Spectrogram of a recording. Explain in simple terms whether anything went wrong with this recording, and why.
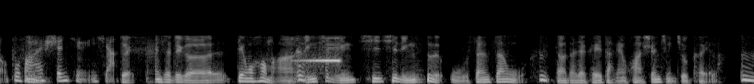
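Throughout, the speech sounds hoarse and grainy. That is the Speex codec, an older voice-chat compressor working with too little data to keep the voice clean.

From 1.49 to 1.63 s, and again from 4.15 to 4.30 s, the speech smears into a stretched, fading sound. This is VoIP packet loss concealed by the speech codec. Chunks of audio went missing, about 60 ms the first time and 120 ms the second. The decoder stretched out the last sound it had to fill the gaps.

From 2.77 to 3.44 s, a high whistle near 1.1 kHz swells up over roughly half a second. This is loudspeaker feedback squeal, caused by a microphone picking up its own loudspeaker and looping the sound back.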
